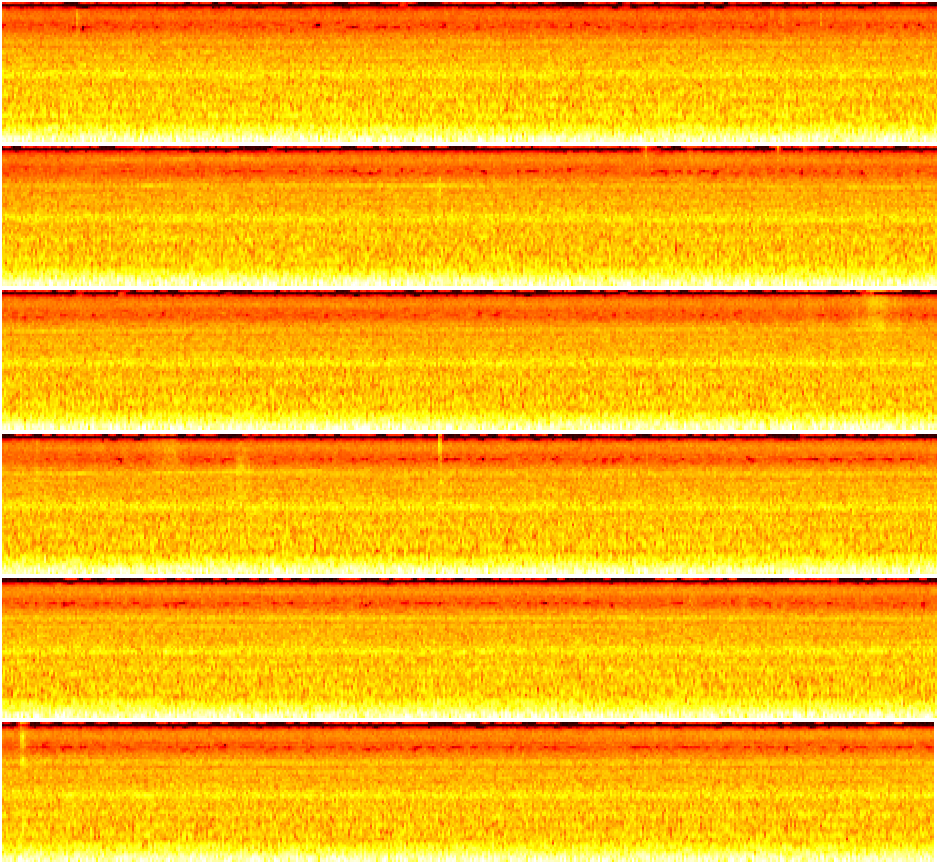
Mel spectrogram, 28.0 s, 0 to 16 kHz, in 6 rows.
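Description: Steady low roar of a Boeing 737's jet engines and rushing air, heard inside the passenger cabin while in flight.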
